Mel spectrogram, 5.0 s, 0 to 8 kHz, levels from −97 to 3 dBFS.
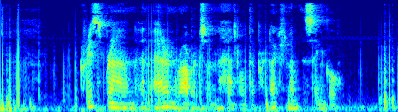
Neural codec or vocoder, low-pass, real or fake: none; 7.2 kHz; real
